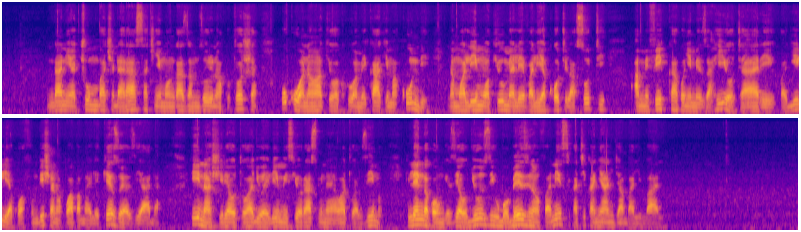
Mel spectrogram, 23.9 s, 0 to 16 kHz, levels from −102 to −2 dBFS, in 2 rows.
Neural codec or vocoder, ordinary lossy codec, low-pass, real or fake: none; AAC, 96 kbps; 14.4 kHz; real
